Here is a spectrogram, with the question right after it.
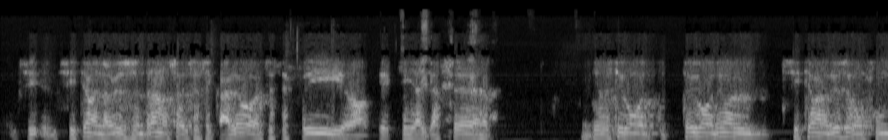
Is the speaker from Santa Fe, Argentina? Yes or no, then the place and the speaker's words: no; Haedo, Buenos Aires Province, Argentina; now in Lomas de Zamora, Argentina; yo soy oriundo de la ciudad de Aedo, pero unos 20 días antes de la pandemia me vine para Lomas de Zamora y bueno, quedé acá, quedé atrapado en esa pandemia y quedé después definitivamente acá.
